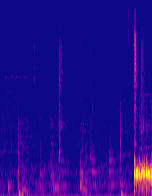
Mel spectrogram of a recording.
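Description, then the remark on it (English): A phone call being placed: a quick series of short dialing tones, then a steady ringback tone starts near the end, clear with no voices. “we're going to get Rooster Entertainment on the phone line right now”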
